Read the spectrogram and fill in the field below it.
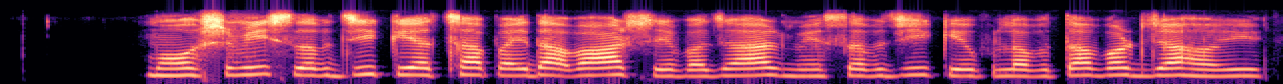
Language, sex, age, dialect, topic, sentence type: Magahi, female, 25-30, Central/Standard, agriculture, statement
